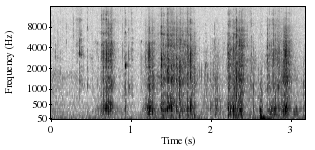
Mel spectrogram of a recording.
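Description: French truffle and sea salt chips crunch as they are chewed, with several crisp, crackly bursts in an irregular rhythm. The sound is fairly faint and plays alone.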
